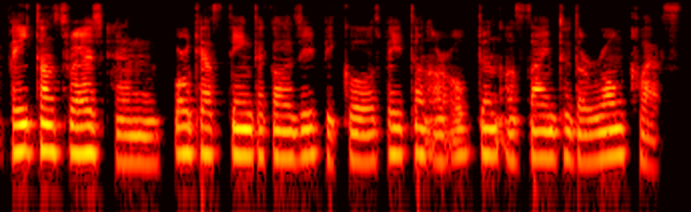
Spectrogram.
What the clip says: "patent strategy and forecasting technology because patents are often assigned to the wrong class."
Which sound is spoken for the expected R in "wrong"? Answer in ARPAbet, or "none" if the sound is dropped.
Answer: R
